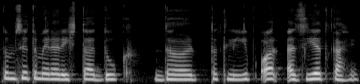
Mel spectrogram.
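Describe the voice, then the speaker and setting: A woman's voice: fairly high pitch, steady tone, mellow, no room sound, clean studio sound, natural voice. A woman voicing a heartbroken young wife in shock in a storybook reading, speaking in a dazed, pleading way.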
